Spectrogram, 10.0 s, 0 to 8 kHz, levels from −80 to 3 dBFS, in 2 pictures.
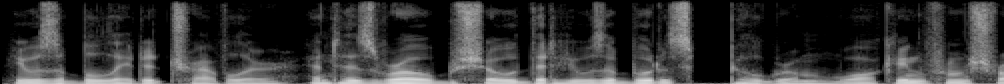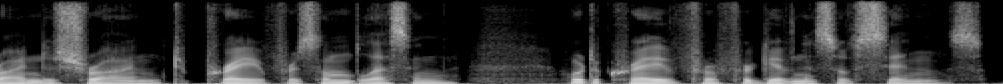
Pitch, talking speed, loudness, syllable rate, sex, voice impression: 100 Hz, 190 wpm, -19 LUFS, 5.1 syllables/s, male, masculine, adult-like, slightly dark, sweet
